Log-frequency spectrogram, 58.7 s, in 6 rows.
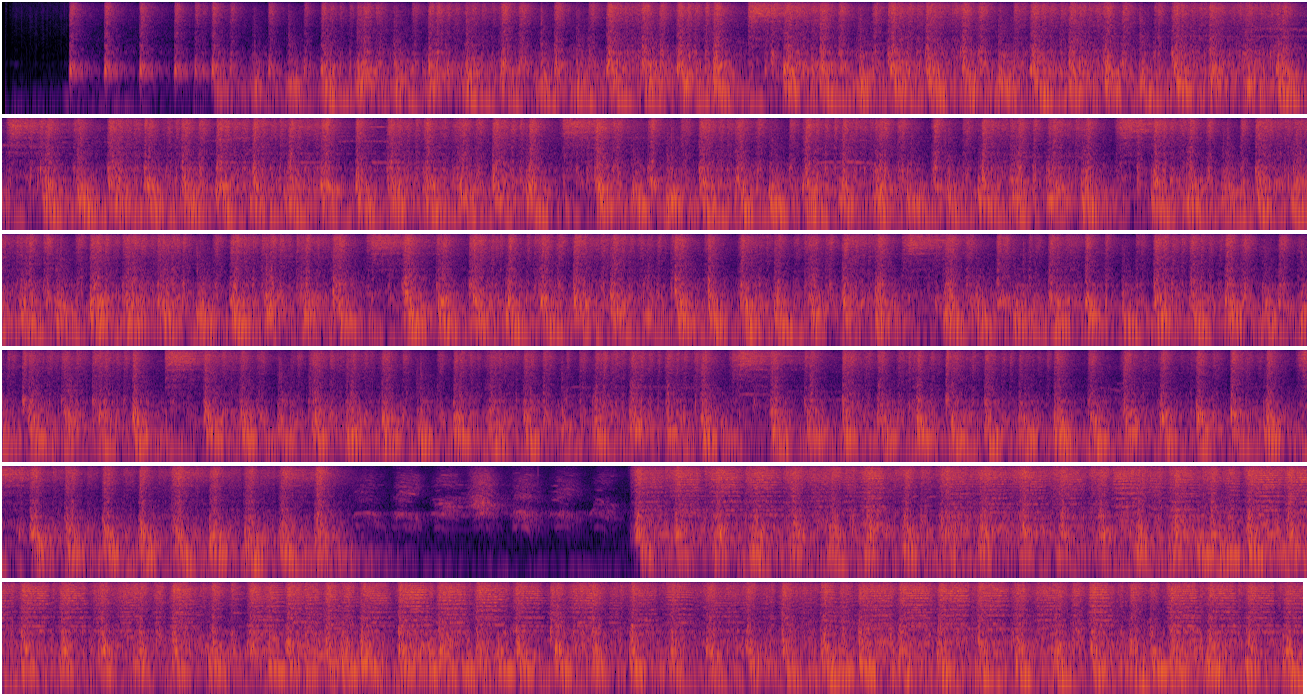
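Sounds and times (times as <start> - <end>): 
opening drum cadence: 0.1 - 58.6
fight song: 0.5 - 18.5, 41.5 - 58.6.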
